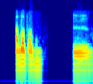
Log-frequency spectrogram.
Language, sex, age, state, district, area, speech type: Assamese, male, 18-30, Assam, Sivasagar, rural, conversation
